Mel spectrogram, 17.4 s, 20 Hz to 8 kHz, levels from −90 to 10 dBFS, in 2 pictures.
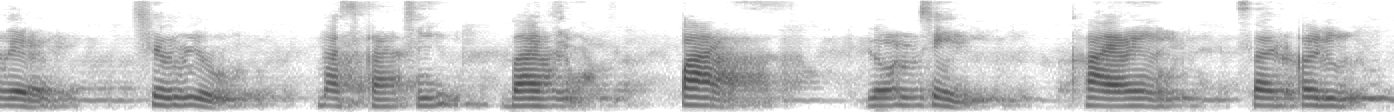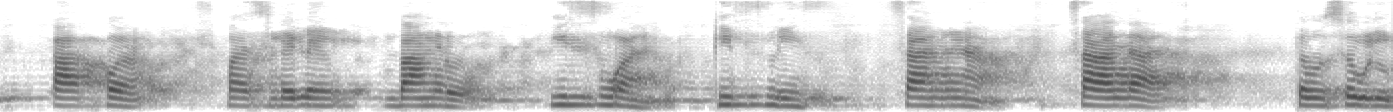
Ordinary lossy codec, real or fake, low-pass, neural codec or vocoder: none; fake; none; codec, 16 kHz, 1 kbps, FreqCodec, larger model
